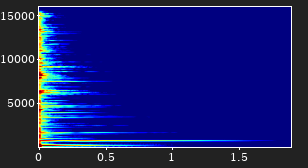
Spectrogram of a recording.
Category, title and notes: Sound effects > Objects / House appliances
Resonant coffee thermos-022
percusive, recording, sampling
